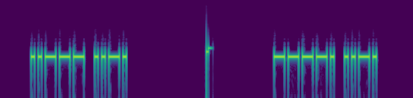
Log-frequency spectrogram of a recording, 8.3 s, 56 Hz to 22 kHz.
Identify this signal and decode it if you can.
Morse code, heard as a keyed tone, about 17 wpm, 700 Hz. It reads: 2F 9F
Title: Single-Letter Single-Number 17wpm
